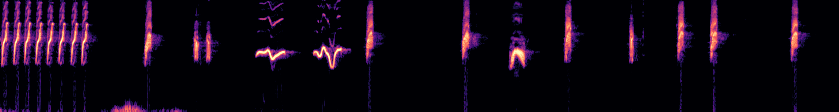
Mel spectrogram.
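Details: Silver-eared mesia, Vietnamese Ngũ sắc: a fast rattle of high chips, a low thud, two swooping whistles, then scattered sharp single chips spaced through the rest of the recording.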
